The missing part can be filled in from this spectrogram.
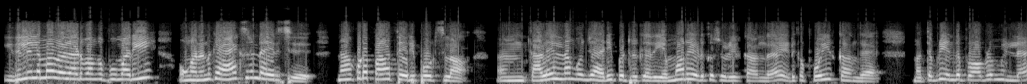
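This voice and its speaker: A man's voice: high voice, close to an everyday voice, rough recording. A man voicing a caring, reassuring young village man in a dubbed cartoon. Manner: reassuring, explaining.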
